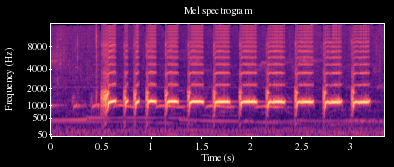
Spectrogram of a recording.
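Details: Loud, steady song of a local wild-type zebra dove, serving as a lure so lazy doves reply. About eleven resonant coos follow in an even rhythm over three seconds, over a faint low tone.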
